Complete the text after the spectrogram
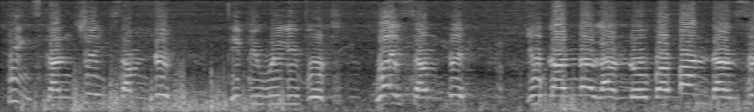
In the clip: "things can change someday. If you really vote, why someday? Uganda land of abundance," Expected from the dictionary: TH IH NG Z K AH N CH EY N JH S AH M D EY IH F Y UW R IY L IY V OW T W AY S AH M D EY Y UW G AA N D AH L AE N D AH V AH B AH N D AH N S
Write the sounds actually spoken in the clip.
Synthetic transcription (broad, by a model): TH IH NG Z K AH N CH EY N JH S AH M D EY IH F Y UW W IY L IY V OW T W AY S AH M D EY Y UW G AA N D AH L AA N D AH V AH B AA N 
